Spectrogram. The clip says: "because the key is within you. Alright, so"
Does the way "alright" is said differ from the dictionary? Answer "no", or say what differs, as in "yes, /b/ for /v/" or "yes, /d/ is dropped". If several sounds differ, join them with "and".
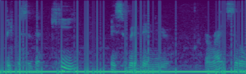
yes, /l/ is dropped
